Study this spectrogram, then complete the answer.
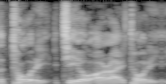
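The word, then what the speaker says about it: torii: Ours are pronounced like L's, tori.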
